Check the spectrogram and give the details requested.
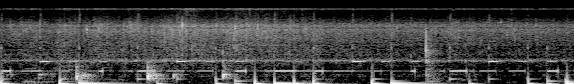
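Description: Cut okra frying in hot oil in a wok, a steady sizzle, with background music's low bass notes and held tones underneath.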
